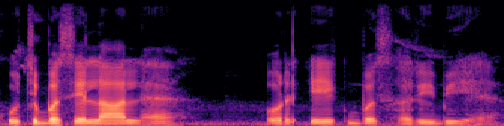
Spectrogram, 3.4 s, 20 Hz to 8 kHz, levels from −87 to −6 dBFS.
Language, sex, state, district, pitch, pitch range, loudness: Hindi, male, Uttar Pradesh, Saharanpur, 105 Hz, 100-110 Hz, -22 LUFS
